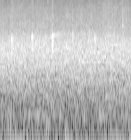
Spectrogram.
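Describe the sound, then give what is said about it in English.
An audience at a BBC Proms concert by the BBC Concert Orchestra applauds and cheers as conductor Keith Lockhart takes another bow. The clapping is dense and steady and keeps an even loudness throughout. “But as Keith Lockhart comes on to take yet another bow and the cheering continues, I'm afraid that is it for tonight.”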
